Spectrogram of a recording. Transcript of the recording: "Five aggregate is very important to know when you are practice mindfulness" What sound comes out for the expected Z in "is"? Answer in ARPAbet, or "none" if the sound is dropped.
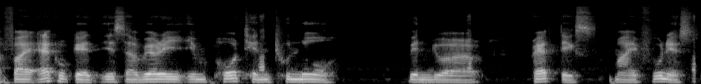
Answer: S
